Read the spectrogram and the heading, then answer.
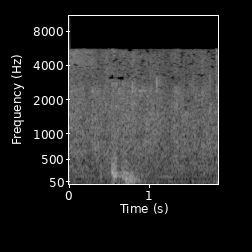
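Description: An audience claps together in a steady, dense wash of applause that holds at an even level for the whole stretch, with a faint murmur of voices underneath.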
